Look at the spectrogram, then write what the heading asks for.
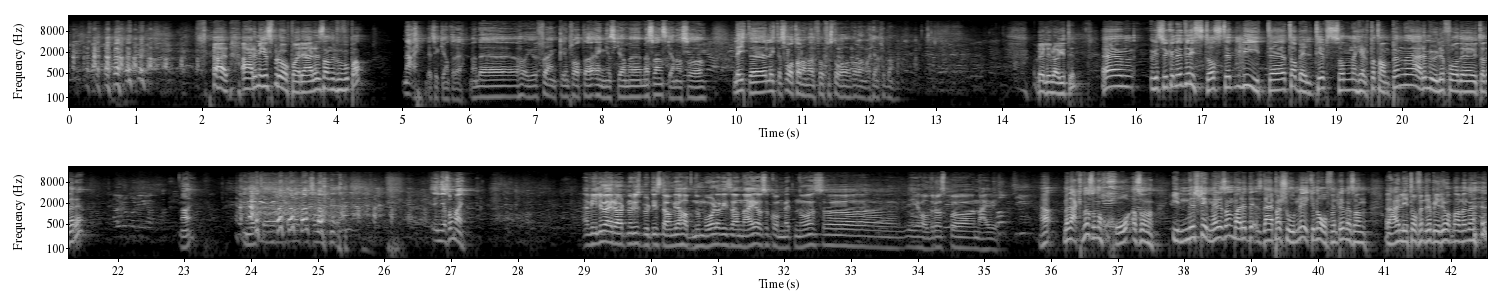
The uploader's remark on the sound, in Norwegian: Live fra Sandefjord Fotballs Kick Off 2023!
